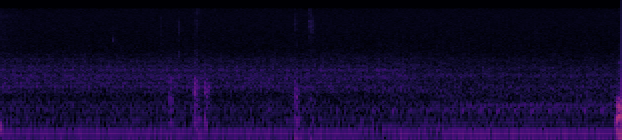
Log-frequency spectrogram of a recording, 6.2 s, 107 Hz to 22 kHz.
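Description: Diesel pickup engine idling steadily, heard faintly from inside the cab during a 68RFE transmission quick-learn procedure, with two faint clicks about two and three seconds in.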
